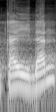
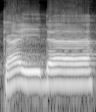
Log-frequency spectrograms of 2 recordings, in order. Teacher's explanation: tanwinnya yang berwarna merah kita hilangkan ya kita rubah menjadi fathah atau a cara bacanya yakiduna kaida Jadi bukan kaidan tapi kaida ya dipanjangkan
